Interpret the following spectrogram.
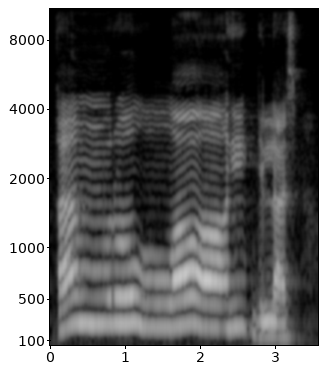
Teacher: Mim mati bertemu dengan ro, jelas terang karena izhar safawi, bacanya amrul, bukan dibaca amrul, itu salah.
